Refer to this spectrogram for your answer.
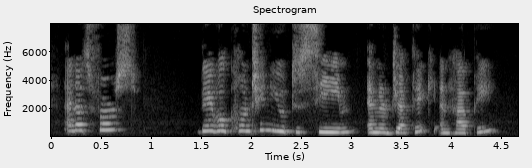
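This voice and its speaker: A woman with a non-native accent, lively intonation and a moderate pace. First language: not English. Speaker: video blogger. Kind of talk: personality type talk from notes. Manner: halting, many fillers.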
